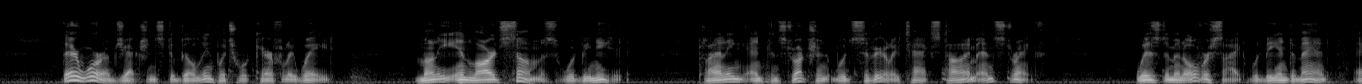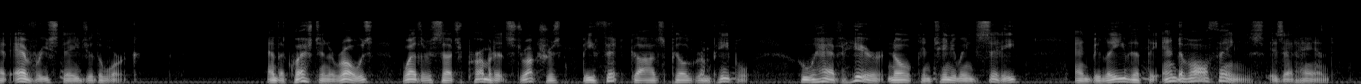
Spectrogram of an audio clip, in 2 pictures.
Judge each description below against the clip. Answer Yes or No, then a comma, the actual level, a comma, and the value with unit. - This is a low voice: Yes, very low, 95 Hz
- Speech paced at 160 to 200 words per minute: No, average, 150 wpm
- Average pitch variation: Yes, average, 3.7 semitones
